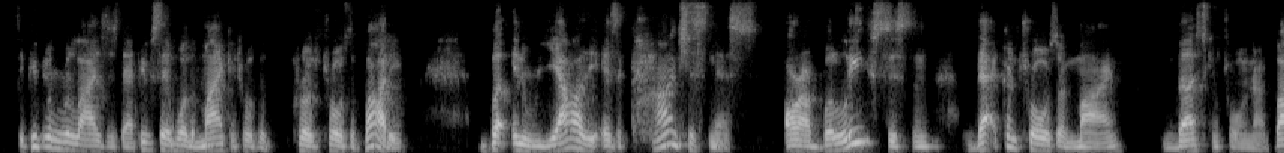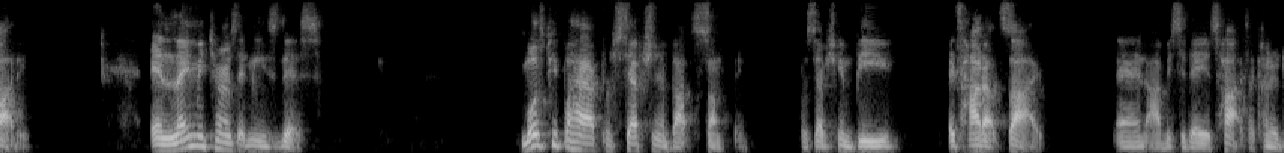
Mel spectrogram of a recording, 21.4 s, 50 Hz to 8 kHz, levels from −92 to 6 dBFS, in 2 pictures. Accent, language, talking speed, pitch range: American, English, 165 wpm, 95-130 Hz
